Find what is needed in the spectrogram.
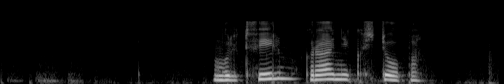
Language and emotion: Russian, neutral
